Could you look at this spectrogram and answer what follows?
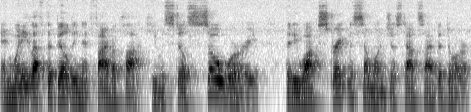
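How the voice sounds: This is a natural reading voice. Pitch varies in an ordinary way.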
